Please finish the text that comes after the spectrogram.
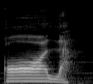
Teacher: so it's a long vowel, it reads as Qaala not Qala, Qaala stretching it for two counts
